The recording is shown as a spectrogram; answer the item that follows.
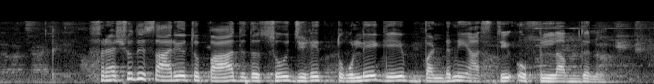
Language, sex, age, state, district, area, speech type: Dogri, male, 18-30, Jammu and Kashmir, Jammu, rural, read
